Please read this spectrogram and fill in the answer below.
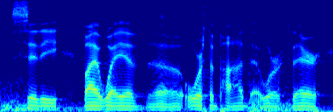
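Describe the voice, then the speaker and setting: Speaking with an American accent, a man with a very deep, low voice keeps a moderate pace. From US Missouri. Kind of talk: casual chat.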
